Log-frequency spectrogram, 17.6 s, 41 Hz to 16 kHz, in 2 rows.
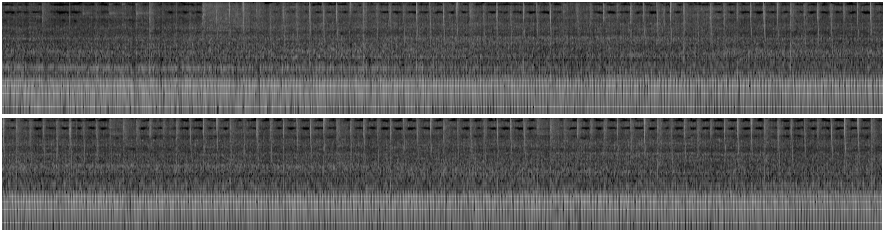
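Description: Kawasaki Z900RS's 948 cc inline-four engine idling steadily.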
